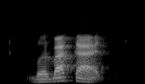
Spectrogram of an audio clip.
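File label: "berbakat", Malay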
